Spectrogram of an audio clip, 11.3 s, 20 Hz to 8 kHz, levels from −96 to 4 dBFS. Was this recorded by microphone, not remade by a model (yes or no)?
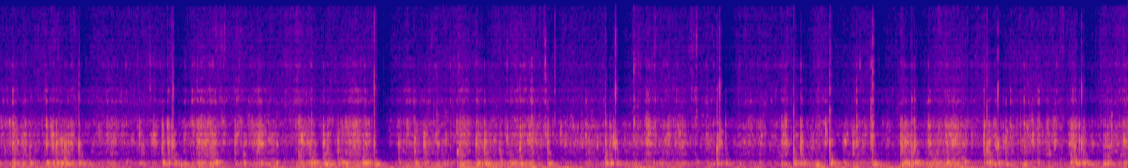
no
